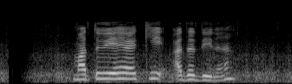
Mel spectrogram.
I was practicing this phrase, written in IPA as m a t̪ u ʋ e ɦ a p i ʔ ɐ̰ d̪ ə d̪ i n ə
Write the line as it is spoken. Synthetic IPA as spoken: m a t̪ u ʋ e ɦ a k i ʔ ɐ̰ d̪ ə d̪ i n ə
